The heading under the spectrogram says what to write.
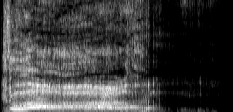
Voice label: Male Dragon Death

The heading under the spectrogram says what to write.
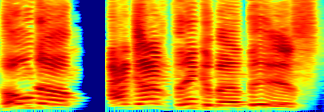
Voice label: Male Mech Emote Thinking

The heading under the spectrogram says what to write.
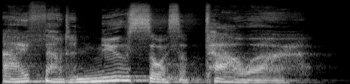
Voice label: Female Dreadlord Play

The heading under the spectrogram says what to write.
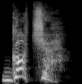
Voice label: Female Human Attack

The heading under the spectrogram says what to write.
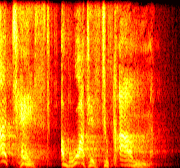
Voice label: Female Val'kyr TRIGGER WARPATH

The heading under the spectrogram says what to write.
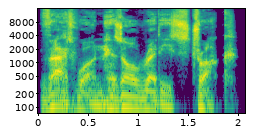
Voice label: Orc Emote ERROR MINION ATTACKED

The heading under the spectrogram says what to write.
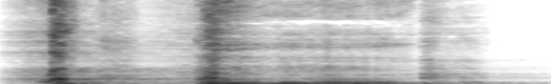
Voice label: Undead Beast; Arfus

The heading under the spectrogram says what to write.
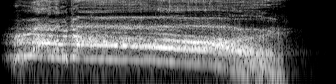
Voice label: Male Undead

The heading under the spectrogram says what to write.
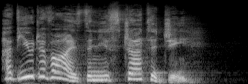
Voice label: Female Broker New Game

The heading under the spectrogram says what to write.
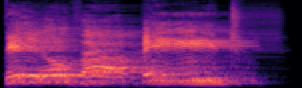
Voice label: Male Mech Play

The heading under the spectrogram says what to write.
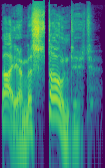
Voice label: Male Night Elf Wow

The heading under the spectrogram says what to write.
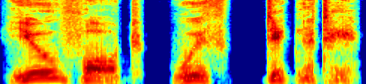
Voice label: Male Human Well Played

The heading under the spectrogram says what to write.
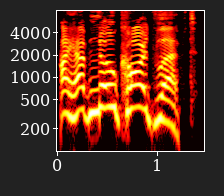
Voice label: Female Dryad; No Cards

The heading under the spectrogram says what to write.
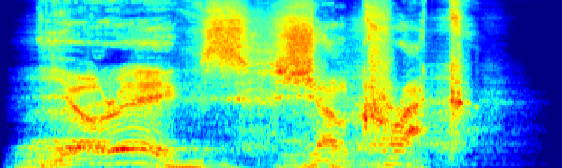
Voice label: Male Old God Emote HAPPY NOBLEGARDEN

